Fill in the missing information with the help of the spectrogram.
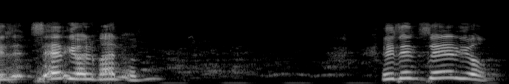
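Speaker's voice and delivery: loud, high, amazed question through laughter; loud laughing shock; laughing disbelief. Retold or imitated. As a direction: act stunned and half-laughing. Shocked team asking.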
